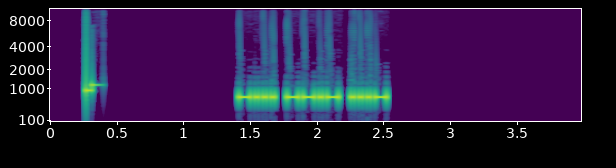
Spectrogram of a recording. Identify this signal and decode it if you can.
Morse code, heard as a keyed tone, about 37 wpm, 700 Hz. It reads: BQV
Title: USA Call Sign Postfixes - 3 Letters 40wpm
